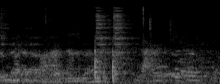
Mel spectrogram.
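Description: Clinks and clatter of dishes and cutlery, with a few sharp clinks about a second in, over background chatter in a pub.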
